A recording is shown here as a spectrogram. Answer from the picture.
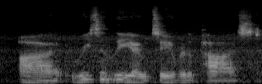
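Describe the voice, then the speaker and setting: A man speaks with a very deep, low voice in a flat monotone. Noticeable background noise runs behind him. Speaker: vlogger. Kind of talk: video diary. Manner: halting, many fillers.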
